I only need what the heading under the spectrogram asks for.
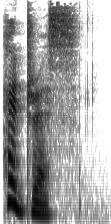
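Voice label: "headdress", British English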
